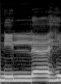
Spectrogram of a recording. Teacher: লামটা পাতলা হবে কারণ আগে জের আছে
